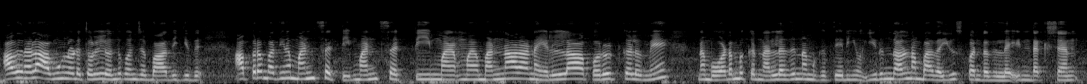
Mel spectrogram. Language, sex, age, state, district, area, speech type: Tamil, female, 30-45, Tamil Nadu, Mayiladuthurai, rural, spontaneous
